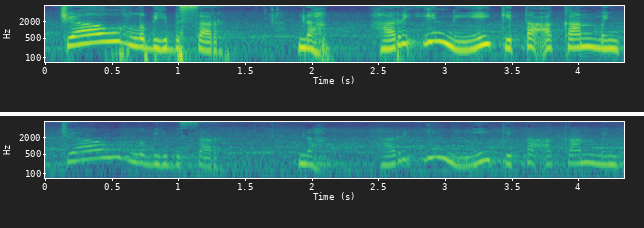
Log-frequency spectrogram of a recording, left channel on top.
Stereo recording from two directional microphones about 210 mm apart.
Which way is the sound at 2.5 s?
50° left (ahead or behind).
